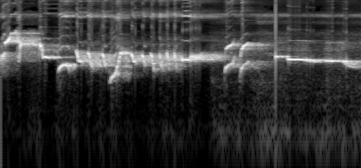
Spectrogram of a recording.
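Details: White-rumped shama singing a kretekan-style song, played to provoke other shamas into singing: loud whistled phrases that slide and step between notes, a long wavering middle section, then falling notes with faint low noise beneath and a steady thin high tone throughout.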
